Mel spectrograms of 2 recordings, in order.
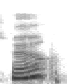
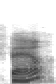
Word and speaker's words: faire: an idea maybe of how you would pronounce the verb? Faire. Faire.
